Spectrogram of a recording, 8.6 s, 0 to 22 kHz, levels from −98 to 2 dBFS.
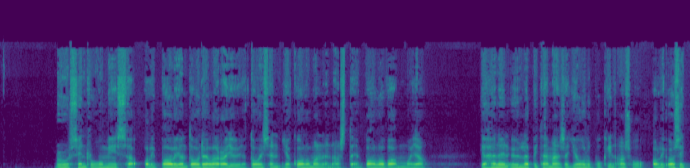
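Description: Clock drift between sender and receiver runs through the whole recording: the sending side's clock ticks roughly 4 percent faster than the receiving side's. More audio arrives than the receiver plays out in the same time, so its jitter buffer steadily overfills. Left alone, this would build up growing delay, so the receiver has to keep discarding small slices of sound.

Repeated timing corrections run from 0.27 s to 8.27 s, where the receiver keeps trimming short pieces to hold the 104 percent incoming rate in step with its own playback. Every edit removes material rather than adding it, but they land at irregular spacing, not on a fixed beat. Each cut is tiny, so they come through, if at all, as small hiccups or a tempo that feels slightly unsteady.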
